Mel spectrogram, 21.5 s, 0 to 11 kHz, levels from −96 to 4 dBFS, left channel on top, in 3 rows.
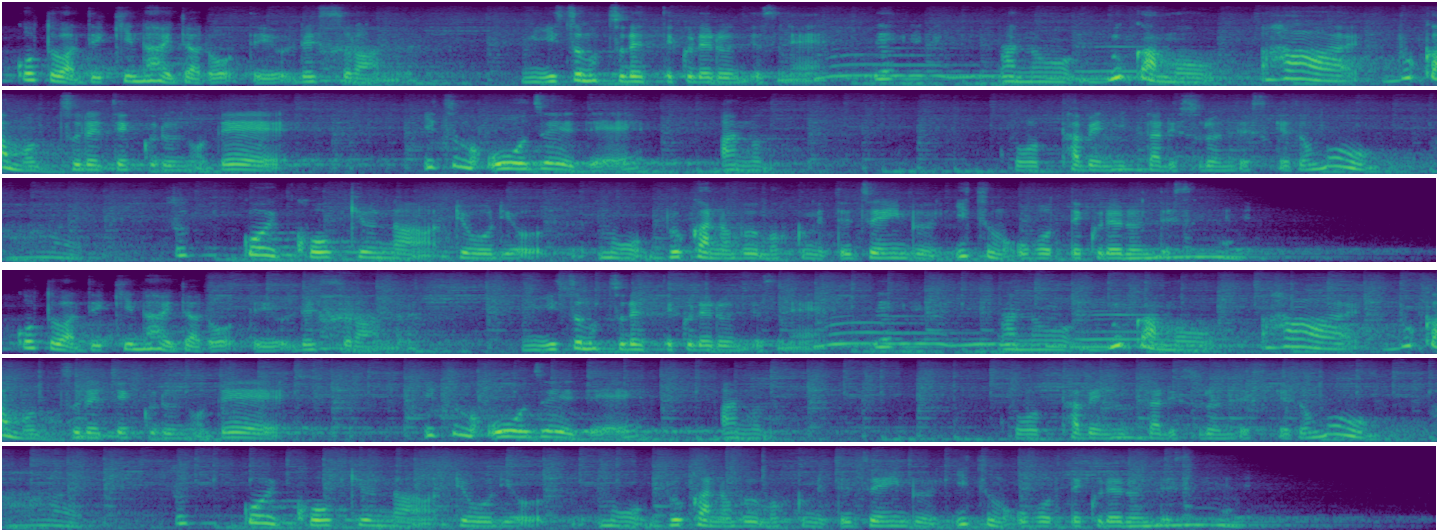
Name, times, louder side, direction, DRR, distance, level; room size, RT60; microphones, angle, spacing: voice 1, 0.0-2.0 2.6-4.5 5.0-8.6 9.3-10.4 10.8-11.0 12.2-14.1 15.2-17.1 17.3-20.2, left 2 dB, 15° left, 17 dB, 0.4 m, -29 dB
sound 1, 1.0-20.3, right 2 dB, 60° right, 1.8 m, -47 dB
voice 2, 1.6-2.1 4.1-5.8 7.5-7.8 9.2-9.7 12.7-12.9 14.3-14.8 19.9-20.6, right 1 dB, 85° right, 4 dB, 1.0 m, -38 dB
21.0 x 15.5 x 9.7 m, 2.6 s
head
